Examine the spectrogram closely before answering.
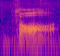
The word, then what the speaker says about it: thaw: Allow the meat to thaw completely before cooking. Thaw is pronounced similarly to saw.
